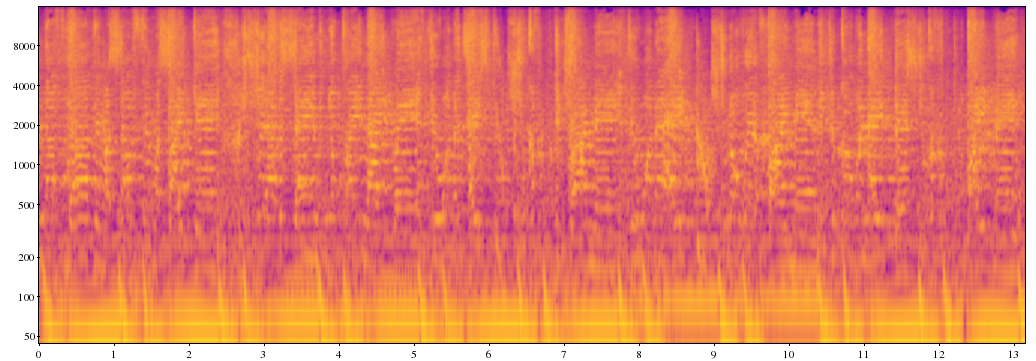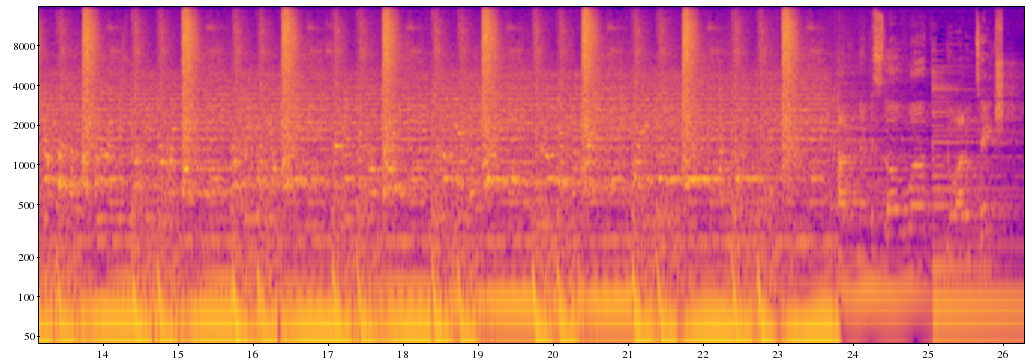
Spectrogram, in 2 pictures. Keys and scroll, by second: 23.3 space.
